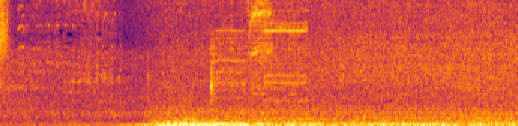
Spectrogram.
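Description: A spaceship engine rumbles loudly to life.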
